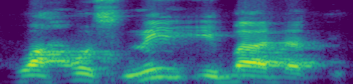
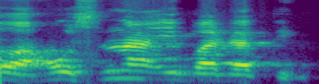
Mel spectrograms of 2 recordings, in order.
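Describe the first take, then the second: First: The word husni ends with an 'i' vowel. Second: The word husni ends with an 'a' vowel. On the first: The speaker calls it right. "Tak perlu wa husna" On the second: The speaker calls it wrong. "Ada orang yang latah kita dengar baca"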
